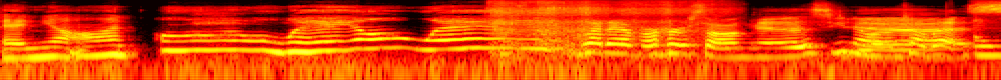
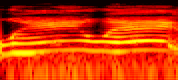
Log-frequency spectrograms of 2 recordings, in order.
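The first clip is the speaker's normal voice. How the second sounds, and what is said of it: Imitates a singer's voice. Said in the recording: “your Enya impersonation”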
